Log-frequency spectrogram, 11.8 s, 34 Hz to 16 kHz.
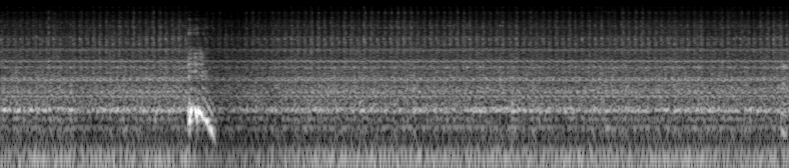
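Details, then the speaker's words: Janome Atelier 6 sewing machine after service and oiling, running a wide stretch stitch: fast, even mechanical whirr, earlier slight noise gone, no rubbing or clatter; normal running. "slight noise is gone now so the uh the lubrication obviously worked its way into it that's nice"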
